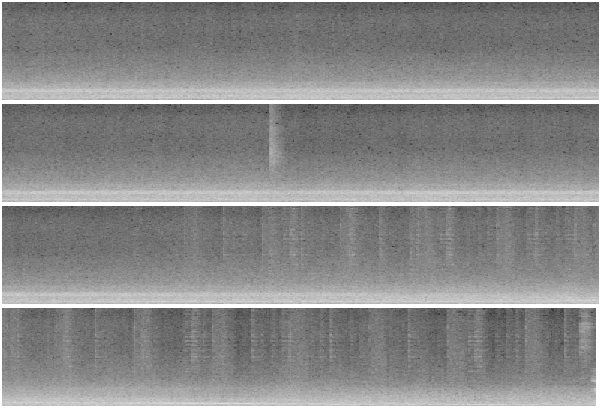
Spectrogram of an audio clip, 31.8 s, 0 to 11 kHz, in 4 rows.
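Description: Montreal Metro Azur (MPM-10) rubber-tyred train heard from inside the car, running between stations with a steady rumble and the whine of its traction motors. Over the last ten seconds the whine falls in pitch as the train slows for the next station, with one sharp click about eleven seconds in.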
